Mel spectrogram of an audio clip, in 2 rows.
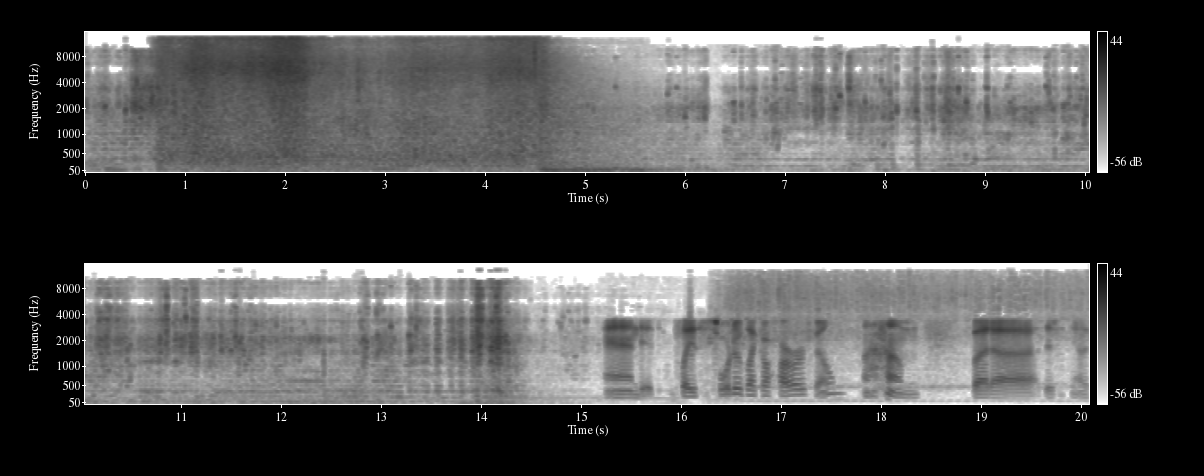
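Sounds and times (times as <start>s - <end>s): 
water sloshing: 0.0s - 15.2s
commercial fishing boat engine rumbling at sea: 0.0s - 20.0s
ocean waves crashing and surging: 0.7s - 5.9s
gusts of wind buffeting: 0.7s - 6.2s
speech: 16.7s - 20.0s.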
